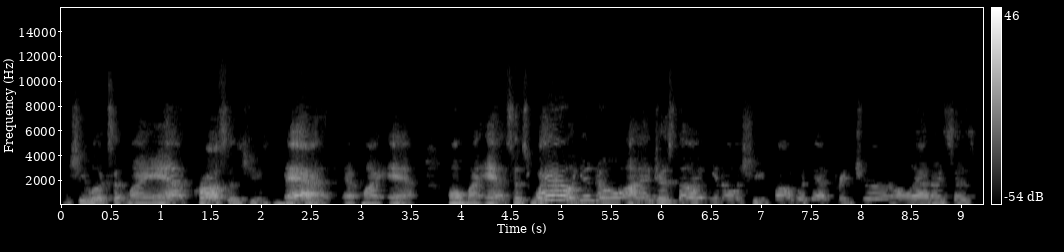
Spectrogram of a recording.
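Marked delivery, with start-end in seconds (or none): 4.7-8.7 high-pitched retold excuse, easing off; defensive excuse. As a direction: justify yourself to the angry mom, as the aunt. Aunt justifies herself to angry mom.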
